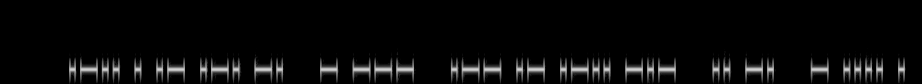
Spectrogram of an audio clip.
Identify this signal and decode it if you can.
Morse code, heard as a keyed tone, about 22 wpm, 700 Hz. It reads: LEARN TO WALK IN THE
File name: Sets of 9 Words - 22wpm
